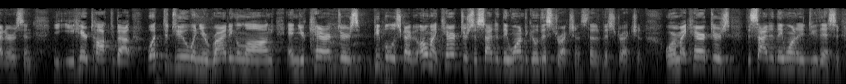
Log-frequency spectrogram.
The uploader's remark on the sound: Episode from WorldCon 67. We take questions from the audience, and then answer them.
